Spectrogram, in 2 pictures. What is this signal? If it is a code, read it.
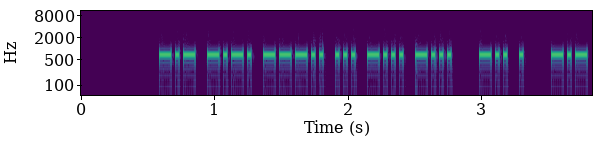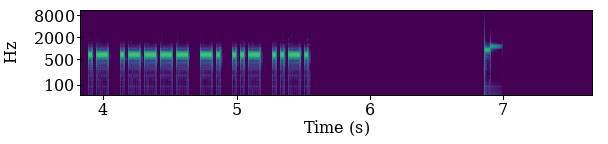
Morse code, heard as a keyed tone, about 40 wpm, 700 Hz. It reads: KC8SBB DE KA1NUF
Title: USA Callsign DE Callsign - 6 Characters - 40wpm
